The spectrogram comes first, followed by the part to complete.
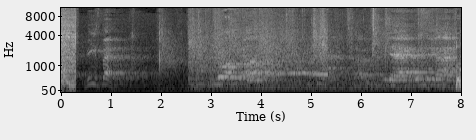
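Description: Rock music playback cuts off just after the start. What follows is indistinct voices talking in a large room, with a couple of sharp knocks in the first two seconds, until the music starts again at the end.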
